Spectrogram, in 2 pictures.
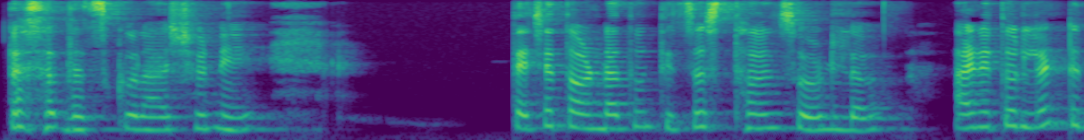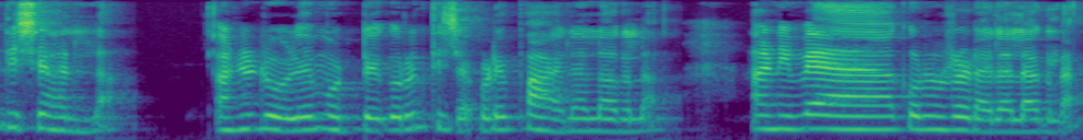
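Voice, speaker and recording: A woman narrating a serialized romantic family story in a homely storytelling manner. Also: fairly high pitch.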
